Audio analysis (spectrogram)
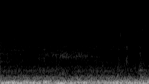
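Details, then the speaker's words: Grandma's Subaru test drive after new slotted rotors, pads and calipers: only smooth low road rumble, no grinding or scraping; the earlier rubbing noise is gone, brakes quiet. "We know there's going to be a... I don't hear it now. That rubbing noise."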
